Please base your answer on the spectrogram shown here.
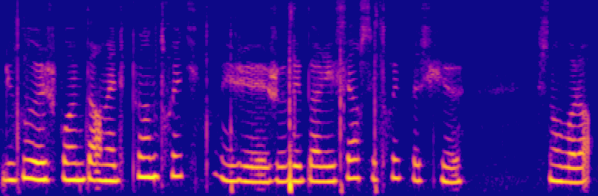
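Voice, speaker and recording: Brief: high-pitched woman host, casual gameplay commentary, hesitant and filler-heavy, talks straight to viewers. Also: fairly even intonation, moderate pace, background noise. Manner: hesitant, full of fillers and restarts; chatty, addresses viewers directly. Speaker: gaming channel host.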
